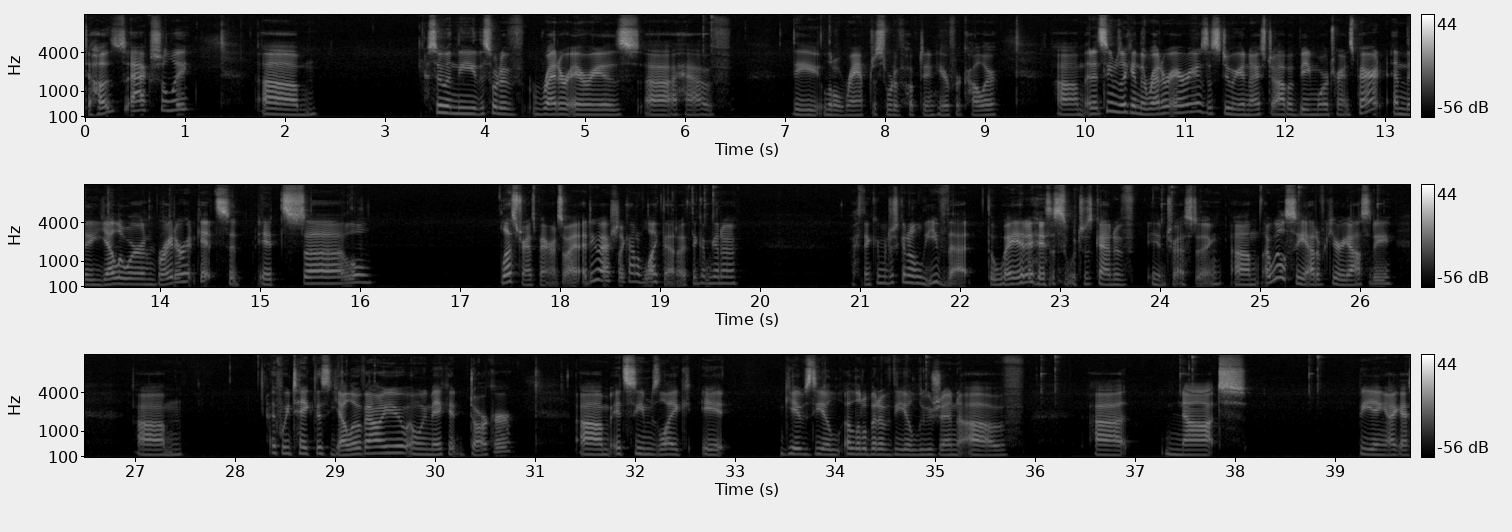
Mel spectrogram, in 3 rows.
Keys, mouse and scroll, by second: 4.1 middle click, 6.1 click, 19.4 click, 24.0 click, 25.2 click, 26.1-34.9 drag, 36.0 click, 37.4 click, 38.7 click.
